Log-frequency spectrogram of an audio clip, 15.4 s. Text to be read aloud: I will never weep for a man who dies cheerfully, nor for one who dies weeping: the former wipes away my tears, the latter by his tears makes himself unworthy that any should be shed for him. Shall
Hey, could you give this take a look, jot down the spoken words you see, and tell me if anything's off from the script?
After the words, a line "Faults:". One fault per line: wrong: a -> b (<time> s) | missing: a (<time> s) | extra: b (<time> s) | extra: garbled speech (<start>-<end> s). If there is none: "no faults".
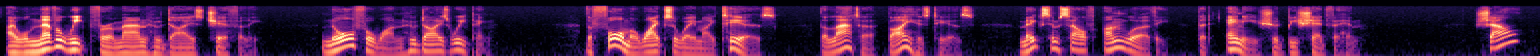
I will never weep for a man who dies cheerfully, nor for one who dies weeping: the former wipes away my tears, the latter by his tears makes himself unworthy that any should be shed for him. Shall
Faults:
no faults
